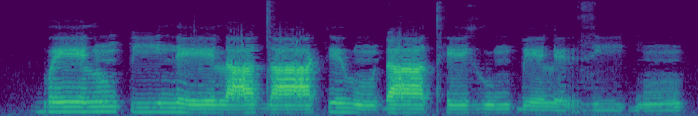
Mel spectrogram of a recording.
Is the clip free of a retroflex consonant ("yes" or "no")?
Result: yes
